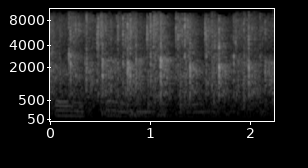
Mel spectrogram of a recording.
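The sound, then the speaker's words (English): A roomful of people at a board meeting claps steadily for a couple of seconds, a dense patter of applause at moderate volume with a few voices murmuring underneath. “Guys, I really appreciate that, but here there's no clapping, but we love jazz hands.”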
